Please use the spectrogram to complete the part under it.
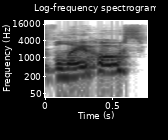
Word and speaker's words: Vlahos: So it's Tracey Lady V, but it is Vlahos for anybody who wants to know.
